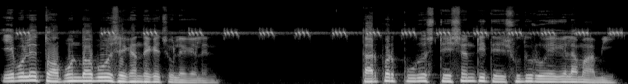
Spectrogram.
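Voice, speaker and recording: A man playing an uneasy night-shift railway worker, narrating his own horror story with suspense in an animated cartoon. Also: medium pitch, normal speed, noisy background, lightly acted. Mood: calm recounting. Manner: suspenseful, with fearful repeated phrases. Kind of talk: first-person dramatic horror story narration.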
